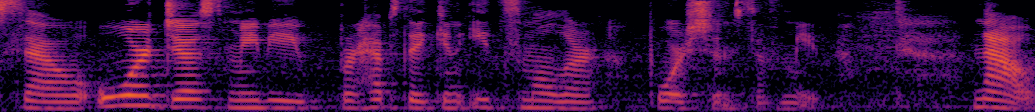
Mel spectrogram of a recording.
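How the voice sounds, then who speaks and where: A woman's fairly slow speech at a medium pitch, with a non-native accent. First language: not English. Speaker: hypnosis practitioner. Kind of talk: spiritual talk to camera. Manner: halting.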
